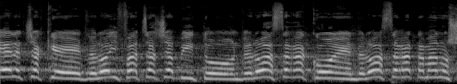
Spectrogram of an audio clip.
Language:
Hebrew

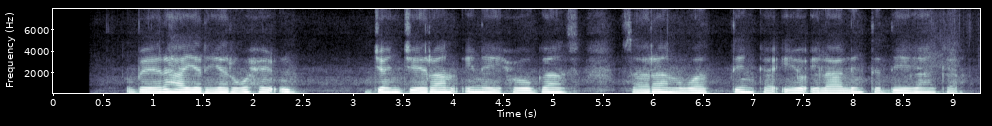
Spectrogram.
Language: Somali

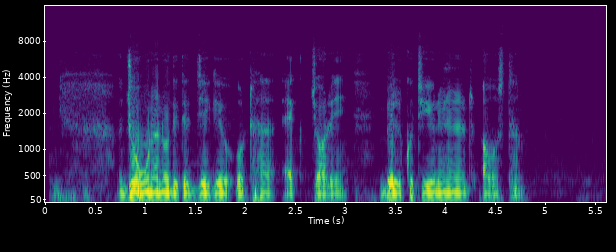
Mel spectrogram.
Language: Bangla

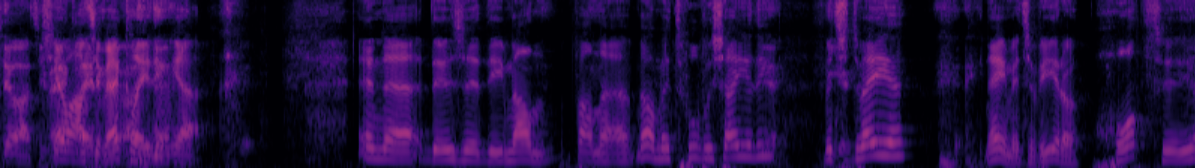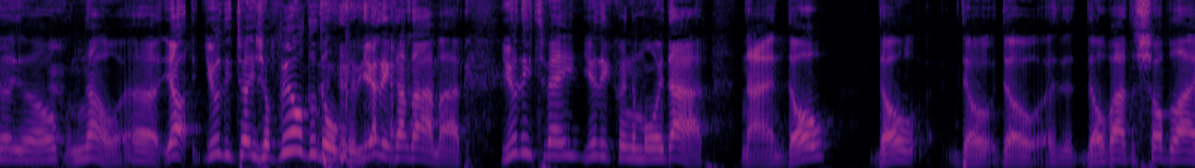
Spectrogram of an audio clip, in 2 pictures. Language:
Dutch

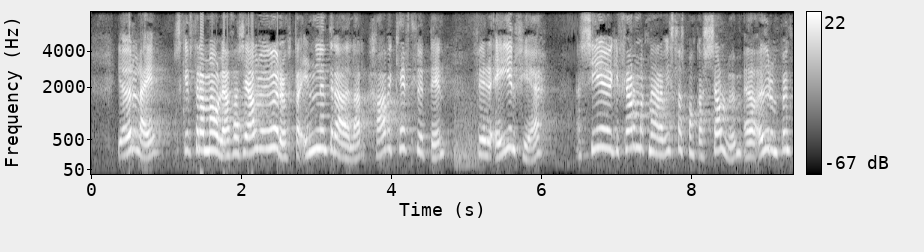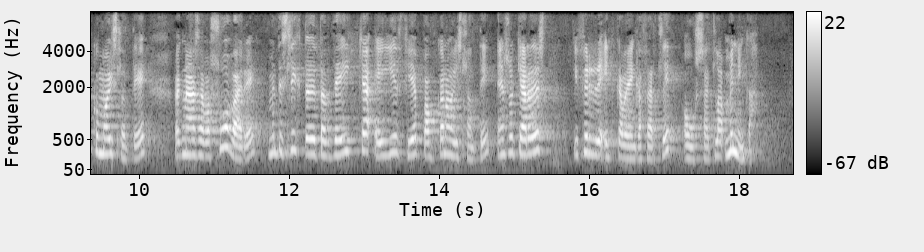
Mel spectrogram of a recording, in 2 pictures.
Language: Icelandic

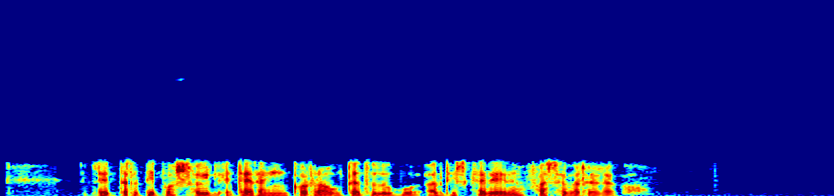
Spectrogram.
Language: Basque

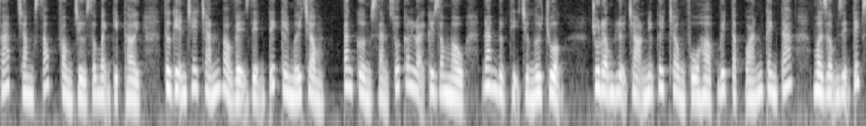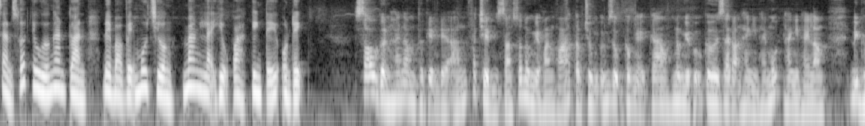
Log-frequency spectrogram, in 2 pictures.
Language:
Vietnamese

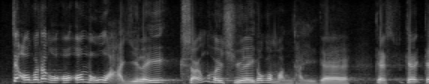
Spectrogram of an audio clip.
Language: Cantonese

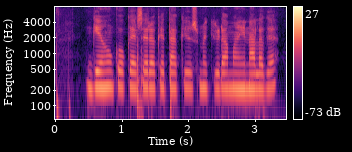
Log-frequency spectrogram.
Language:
Magahi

